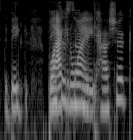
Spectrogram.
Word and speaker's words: Kashuk: I don't know how to pronounce it. It's from Target. It's the big black and white. Kashuk? Kashuk.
